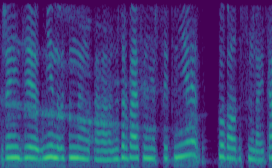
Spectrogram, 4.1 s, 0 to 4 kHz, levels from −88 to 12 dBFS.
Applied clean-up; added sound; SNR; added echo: neural mask model RNNoise.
